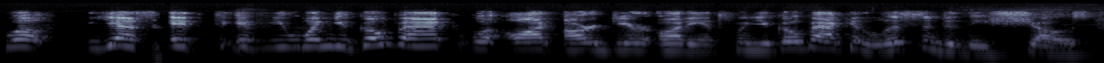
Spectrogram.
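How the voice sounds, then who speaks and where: A woman speaking as a podcast panelist in an unscripted discussion, chatty and appreciative, a little halting as she explains. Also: fairly high pitch, a bit bright.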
